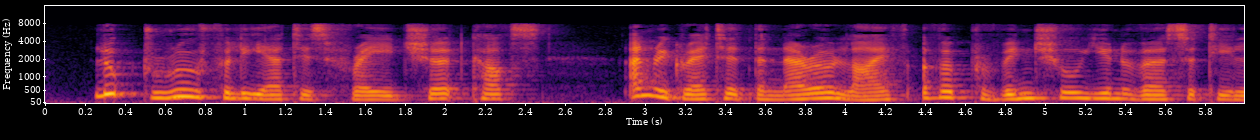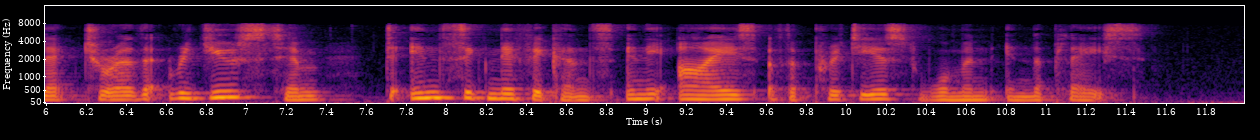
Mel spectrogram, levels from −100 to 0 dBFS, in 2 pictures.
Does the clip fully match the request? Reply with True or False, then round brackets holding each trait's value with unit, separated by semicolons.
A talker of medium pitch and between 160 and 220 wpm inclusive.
True (170 Hz; 170 wpm)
